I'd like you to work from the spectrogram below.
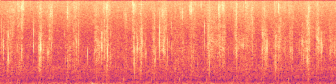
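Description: Footsteps walking toward a catacomb entrance beside a small chapel: many close, crisp steps in a steady, continuous rhythm, loud and alone, with no voices.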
